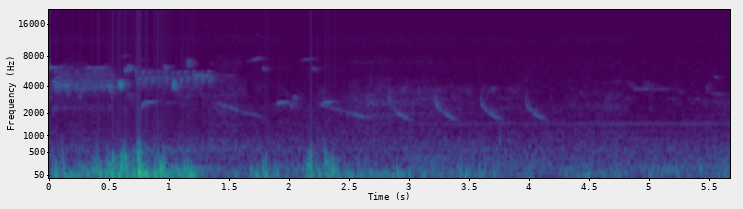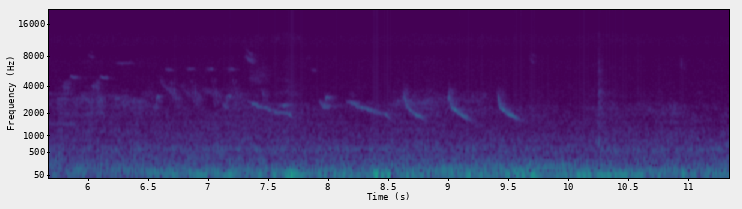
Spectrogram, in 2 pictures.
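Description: Birds chirping: runs of short, quick downward-sliding calls, over a low rumble that is loudest in the first second or so.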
